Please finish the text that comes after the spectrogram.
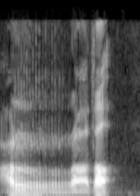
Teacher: Le R roulé au milieu, je la prononce plusieurs fois.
